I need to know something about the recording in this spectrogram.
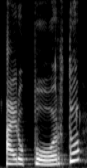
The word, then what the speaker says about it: aeroporto: Aeroporto, aeroportos. So the first column is closed and the second column is open sound, okay?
